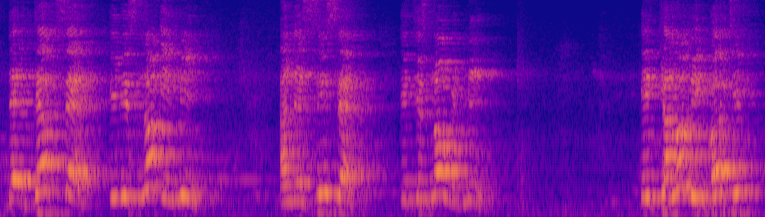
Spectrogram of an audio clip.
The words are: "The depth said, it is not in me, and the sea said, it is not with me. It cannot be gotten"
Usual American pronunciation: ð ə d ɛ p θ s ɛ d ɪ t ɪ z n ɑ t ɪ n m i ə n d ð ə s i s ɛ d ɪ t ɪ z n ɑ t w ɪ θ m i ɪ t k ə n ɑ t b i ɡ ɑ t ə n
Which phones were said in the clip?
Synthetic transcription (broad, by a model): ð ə d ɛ θ s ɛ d ɪ t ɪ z n ɑ t ɪ n m i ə n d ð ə s i s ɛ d ɪ t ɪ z n ɑ t w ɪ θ m i ɪ t k ə n ɑ t b i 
